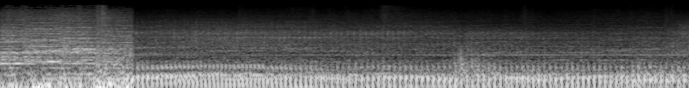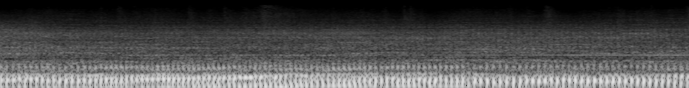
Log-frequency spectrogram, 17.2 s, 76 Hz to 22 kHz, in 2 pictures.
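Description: Background music cuts off after a second or two. A Triumph Scrambler 400X's single-cylinder engine then runs steadily with an even, rapid low pulse.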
